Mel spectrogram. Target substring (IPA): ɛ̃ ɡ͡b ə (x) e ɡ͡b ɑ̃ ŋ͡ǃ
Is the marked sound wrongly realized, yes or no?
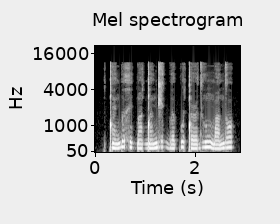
no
